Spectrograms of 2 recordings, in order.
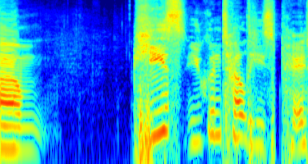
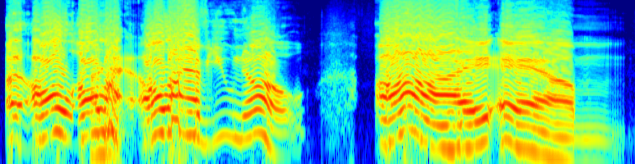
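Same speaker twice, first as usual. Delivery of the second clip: a self-important goblin, raised and louder; pompous goblin; 3 semitones higher, 5 dB louder than usual. Acted. Goblin held aloft, pompously indignant and louder. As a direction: puff up like an offended little noble.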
